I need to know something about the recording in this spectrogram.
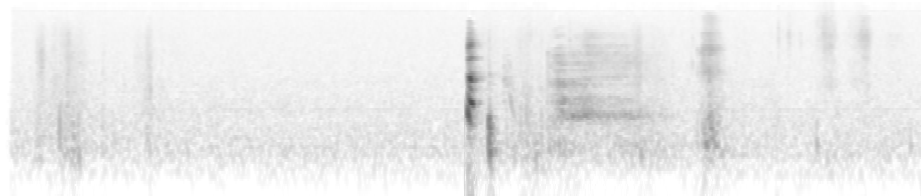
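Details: Pinched, stifled sneeze after long breathy build-up from an incredibly tickly nose: quiet breathy inhalations, then one sharp stifled sneeze with a short follow-on burst, in a quiet room.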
